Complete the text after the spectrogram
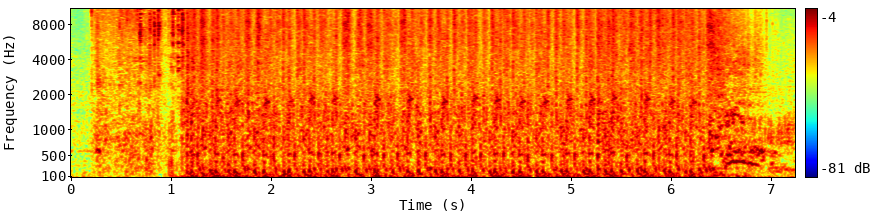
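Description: A large creature's feet thump rapidly on sand as it runs.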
